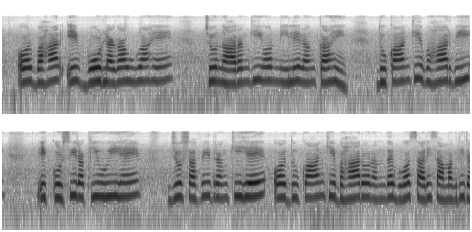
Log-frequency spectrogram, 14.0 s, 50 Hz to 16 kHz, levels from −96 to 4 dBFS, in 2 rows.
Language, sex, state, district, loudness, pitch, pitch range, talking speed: Hindi, female, Chhattisgarh, Rajnandgaon, -16 LUFS, 270 Hz, 260-280 Hz, 160 wpm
